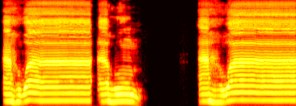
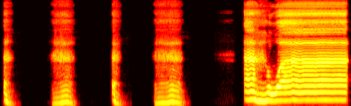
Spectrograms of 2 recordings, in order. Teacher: From the bottom or extent of the throat, meaning what is closest to the chest, come the hamza and the ha.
